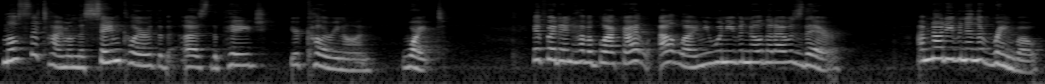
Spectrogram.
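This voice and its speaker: Storybook crayon, weary and aggrieved, pleading tone, higher register, female reader. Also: lively intonation, normal speed, fairly bright tone. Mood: dejected. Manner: complaining, pleading. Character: weary, underappreciated crayon airing grievances.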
